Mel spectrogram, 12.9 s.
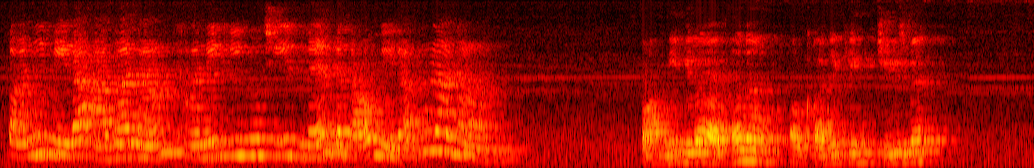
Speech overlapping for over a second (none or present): none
